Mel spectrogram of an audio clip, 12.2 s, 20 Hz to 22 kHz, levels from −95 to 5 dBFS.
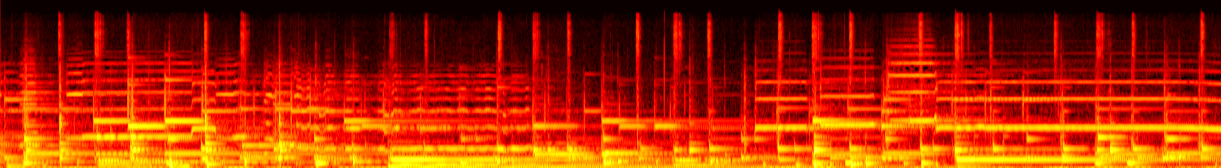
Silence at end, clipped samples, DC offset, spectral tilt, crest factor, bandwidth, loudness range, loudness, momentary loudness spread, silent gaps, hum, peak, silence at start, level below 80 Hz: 0 s; under 0.1%; under 0.1%; -6.5 dB/octave; 20 dB; 16 kHz; 2 LU; -22 LUFS; 7 LU; none; none; 0 dBFS; 0 s; -34 dBFS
